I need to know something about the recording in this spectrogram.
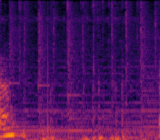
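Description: Computer keyboard typing: a run of quick key clicks over a steady background tone.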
